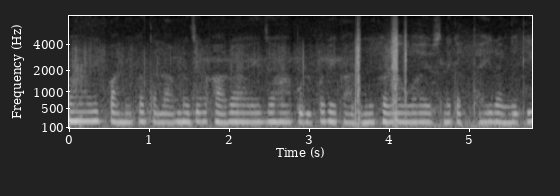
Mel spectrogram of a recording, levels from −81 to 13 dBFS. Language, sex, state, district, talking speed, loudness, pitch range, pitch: Hindi, female, Uttar Pradesh, Budaun, 230 wpm, -20 LUFS, 190-195 Hz, 195 Hz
